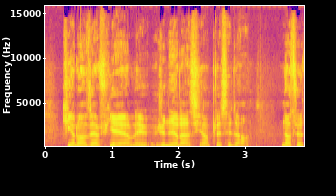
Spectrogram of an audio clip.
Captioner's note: speaking French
